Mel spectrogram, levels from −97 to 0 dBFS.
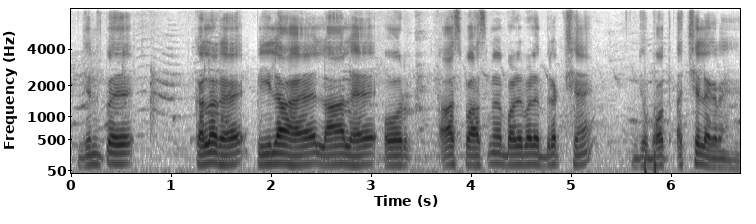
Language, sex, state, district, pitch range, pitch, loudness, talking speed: Hindi, male, Uttar Pradesh, Budaun, 120-135 Hz, 130 Hz, -18 LUFS, 190 wpm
